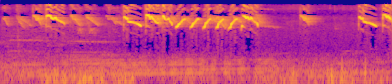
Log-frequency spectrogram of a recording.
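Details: Oriental white-eye song played to provoke other white-eyes into singing: fast, high, sliding chirps in clustered runs over soft background music.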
